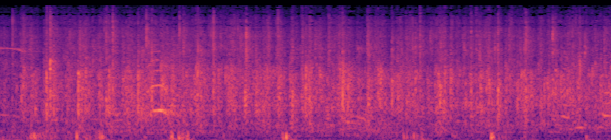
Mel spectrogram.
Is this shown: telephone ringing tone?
no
